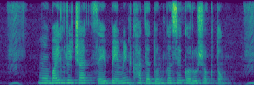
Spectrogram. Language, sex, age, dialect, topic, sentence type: Marathi, female, 18-24, Standard Marathi, banking, question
